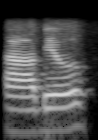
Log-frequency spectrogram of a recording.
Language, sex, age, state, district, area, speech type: Sindhi, male, 30-45, Maharashtra, Thane, urban, conversation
